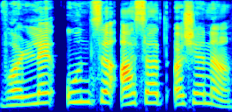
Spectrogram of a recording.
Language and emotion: Goan Konkani, neutral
